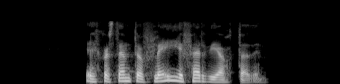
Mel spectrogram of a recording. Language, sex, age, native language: Icelandic, male, 40-49, Icelandic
